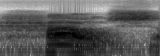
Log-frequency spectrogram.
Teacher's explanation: Si escucha la pronunciación de la palabra house, tiene una H aspirada, es house, a diferencia de our, que no suena, aquí suena aspirada.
